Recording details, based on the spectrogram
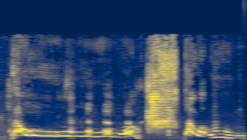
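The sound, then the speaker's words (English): A person imitates a pug, producing a long whiny, nasal yowl followed by a breathy snort and a couple of shorter yapping, whimpering barks, loud. “I honestly thought when I moved to Los Angeles, I would be able to bark like a pug.”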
